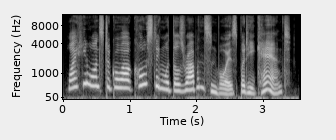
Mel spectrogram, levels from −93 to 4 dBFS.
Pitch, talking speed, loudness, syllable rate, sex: 275 Hz, 235 wpm, -16 LUFS, 5.6 syllables/s, female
